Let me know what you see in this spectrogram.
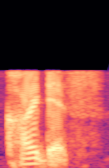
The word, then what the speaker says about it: Cardiff: It's Bank of Cardiff, and it's spelled C-A-R-D-I-F-F, like different.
